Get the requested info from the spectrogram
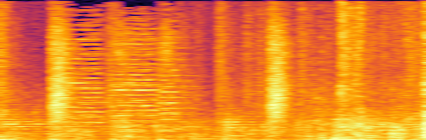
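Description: A military marching band playing, with a steady bass drum beat about twice a second.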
